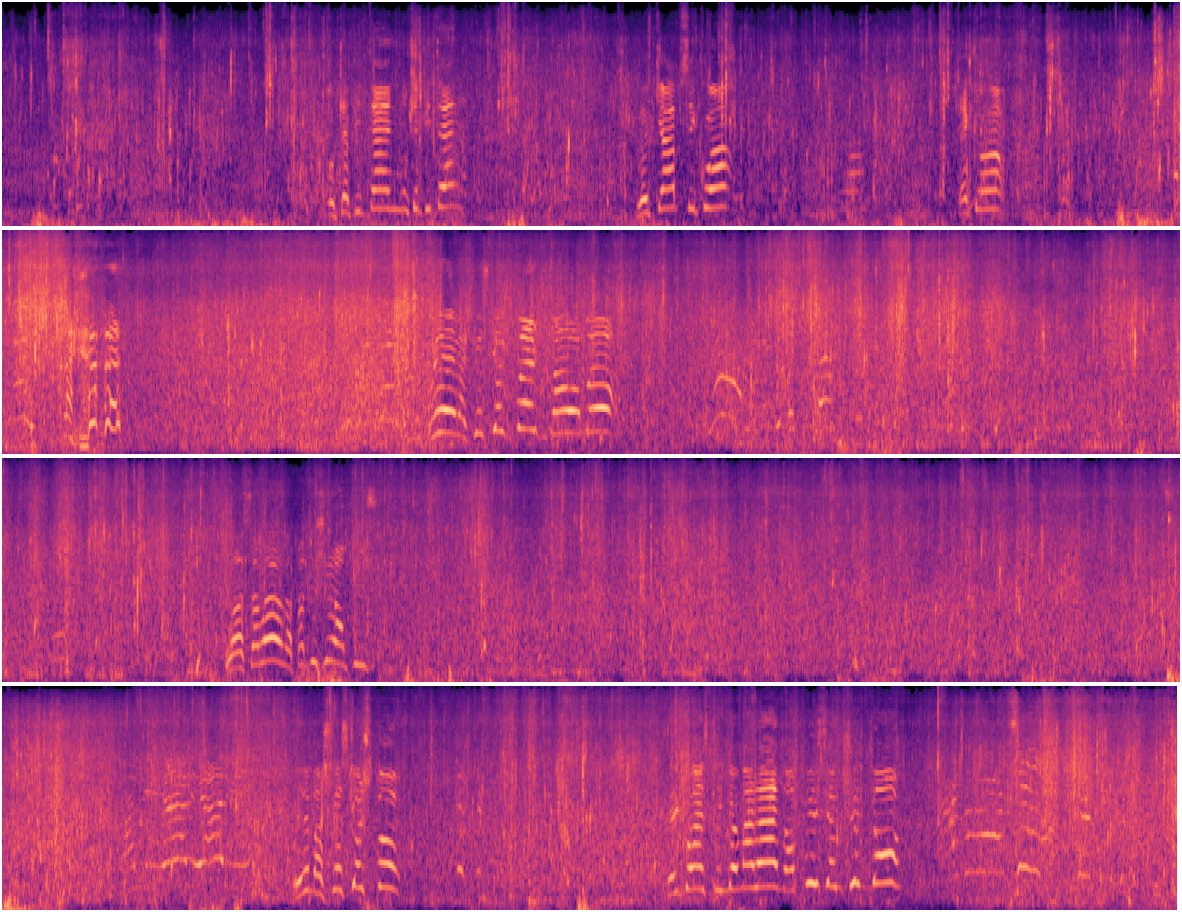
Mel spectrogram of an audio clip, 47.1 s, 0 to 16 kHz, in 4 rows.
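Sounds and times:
river water splashing against hull: 0.0 - 47.0
wind buffeting microphone: 0.0 - 47.0
low thump: 35.2 - 35.7.

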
